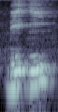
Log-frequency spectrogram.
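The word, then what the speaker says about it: debt: silent reason am hard है B soft है silent हो गया इसके डे डी टी क्या पढ़ते हो आप डे क्या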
